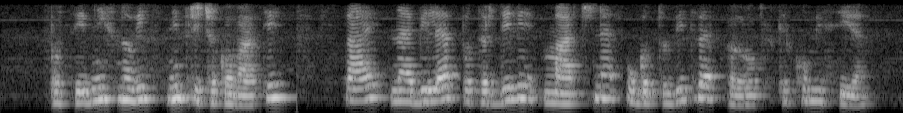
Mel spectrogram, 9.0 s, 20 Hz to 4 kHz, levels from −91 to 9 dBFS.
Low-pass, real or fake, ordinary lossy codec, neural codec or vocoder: 3.6 kHz; real; none; none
